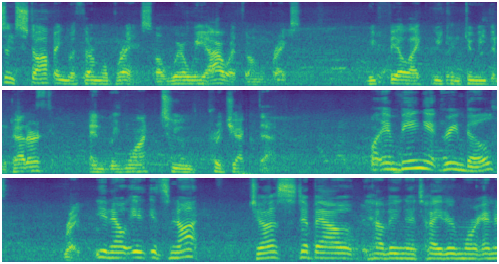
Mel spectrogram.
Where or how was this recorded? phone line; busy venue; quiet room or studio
busy venue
